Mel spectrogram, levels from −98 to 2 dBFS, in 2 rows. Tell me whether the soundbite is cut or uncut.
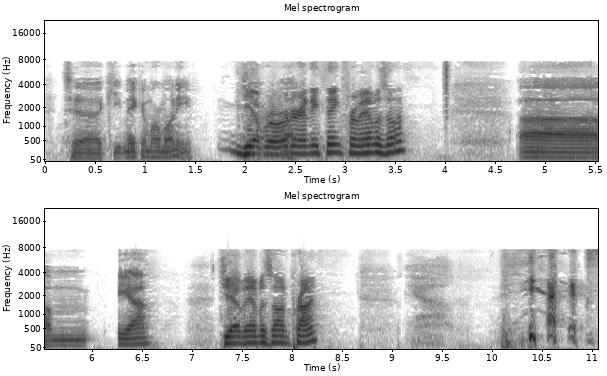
cut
